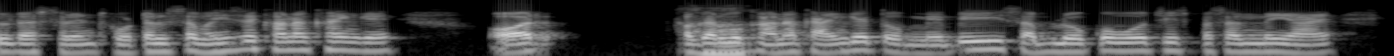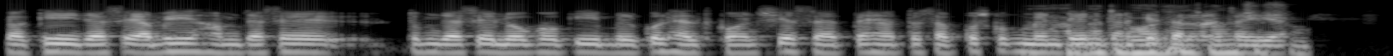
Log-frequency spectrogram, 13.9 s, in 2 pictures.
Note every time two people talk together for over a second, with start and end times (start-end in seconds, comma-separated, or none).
12.1-13.4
